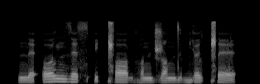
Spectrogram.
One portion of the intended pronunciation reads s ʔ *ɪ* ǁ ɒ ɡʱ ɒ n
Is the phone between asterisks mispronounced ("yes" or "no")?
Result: no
